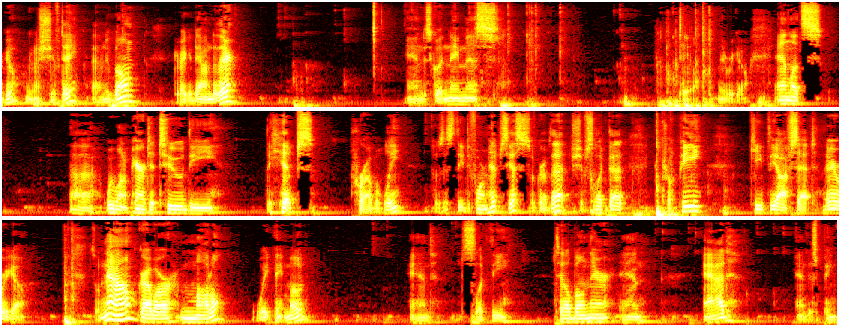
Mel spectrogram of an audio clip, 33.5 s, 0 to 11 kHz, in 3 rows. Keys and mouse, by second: 1.2 shift+a, 1.2 g, 2.8 click, 3.4 middle click, 3.6-6.3 drag, 3.6-6.0 right drag, 3.6 g, 6.3 right click, 7.9-9.8 drag, 10.2-11.9 middle drag, 12.5-17.0 middle drag, 16.5-20.1 right drag, 19.6 ctrl+p, 22.9 Tab, 23.3-24.8 middle drag, 24.0 right click, 24.8-27.3 drag, 25.7 right click, 26.5-28.3 middle drag, 27.3-29.8 right drag, 28.3-30.2 middle drag, 29.8-33.4 drag.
